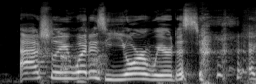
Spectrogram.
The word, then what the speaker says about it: Ashley: I also wrote down the fact that he said that he calls me Ashley, not Ashley. It's Ashley. He has an extra syllable to my name. I had a vowel in there.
